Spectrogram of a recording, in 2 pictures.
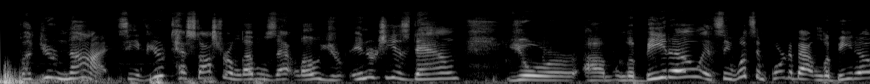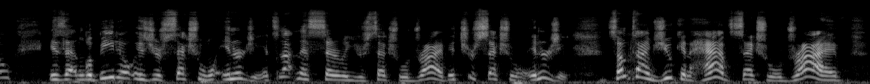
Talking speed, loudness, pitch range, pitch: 160 wpm, -29 LUFS, 210-275 Hz, 235 Hz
